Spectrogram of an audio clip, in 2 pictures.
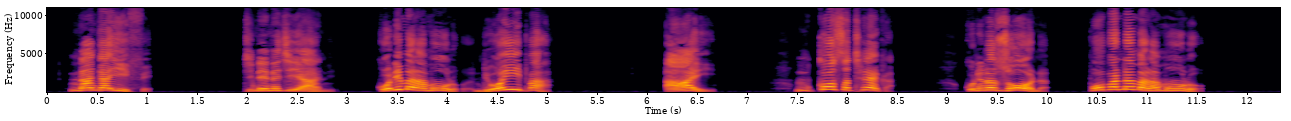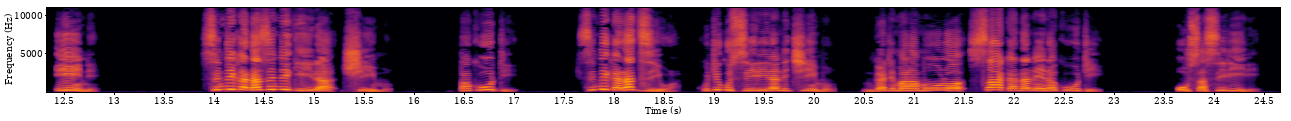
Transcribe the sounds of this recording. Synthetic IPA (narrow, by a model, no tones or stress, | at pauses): naŋɡaifɛ̰ | tinɛnɛt͡ʃijaːni | kɔɗimalamulɔ̰ndiwɔjiːpa | aːjḭ | ŋ̩kɔsatʰɛka̰ | kɔnɛnazɔːna̰ | pɔpandamalamuːlɔ̰ | inɛ̰ | sindikaɗazindikiɾat͡ʃʰiːmɔ | pakutḭ | sindikaɗad͡ziwa̰ | kut̬ikusiɾiɾandit͡ʃʰimɔ̰ | ŋɡat̬imalamulɔsakaɗanɛnakut̬ḭ | usasiɾiːɾɛ̰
